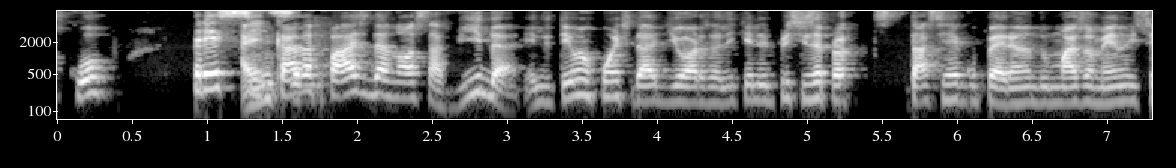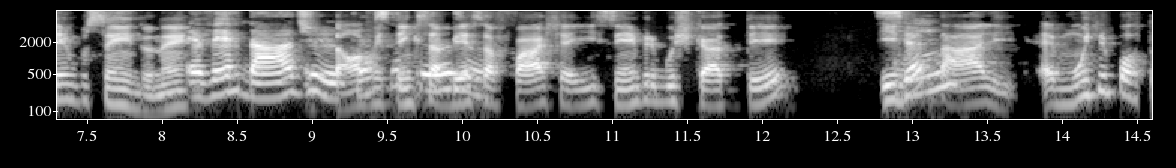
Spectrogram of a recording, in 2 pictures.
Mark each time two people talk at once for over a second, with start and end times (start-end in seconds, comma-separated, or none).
8.9-10.2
